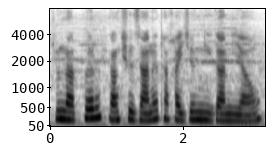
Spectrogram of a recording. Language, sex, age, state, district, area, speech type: Bodo, female, 60+, Assam, Kokrajhar, urban, spontaneous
